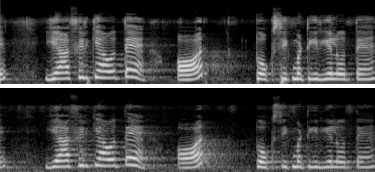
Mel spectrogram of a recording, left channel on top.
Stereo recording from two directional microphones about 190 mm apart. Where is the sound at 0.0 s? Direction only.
30° left (ahead or behind).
